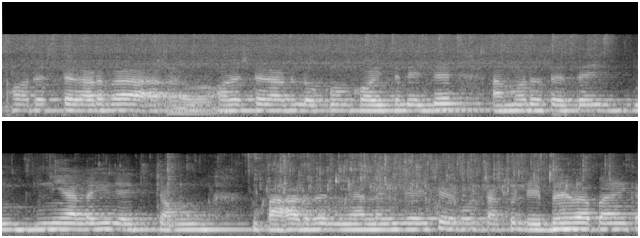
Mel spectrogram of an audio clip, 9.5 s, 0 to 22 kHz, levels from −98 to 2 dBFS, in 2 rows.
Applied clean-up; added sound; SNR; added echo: none; Bathtub (filling or washing) / Water tap, faucet; 16 dB; none.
